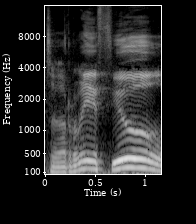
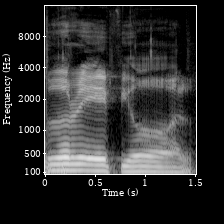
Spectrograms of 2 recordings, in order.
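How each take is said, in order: First: Slow mock Russian vampire; high, slow mock Russian accent. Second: Slow drawn-out Russian vampire; Russian accent. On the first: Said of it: "Russian accent". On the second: Pretend. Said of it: "my Russian accent".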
